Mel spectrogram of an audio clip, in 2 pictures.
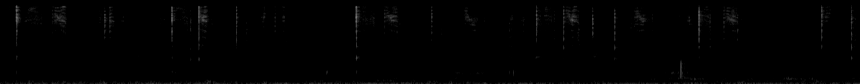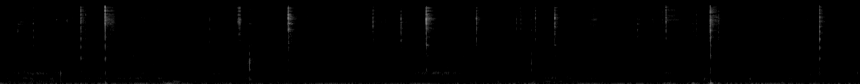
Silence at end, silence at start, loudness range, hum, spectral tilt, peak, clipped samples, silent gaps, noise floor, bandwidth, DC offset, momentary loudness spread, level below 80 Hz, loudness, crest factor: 0.3 s; 0.05 s; 8 LU; none; 1.5 dB/octave; -8 dBFS; under 0.1%; none; -69 dBFS; 16.5 kHz; under 0.1%; 25 LU; -70 dBFS; -43 LUFS; 40 dB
